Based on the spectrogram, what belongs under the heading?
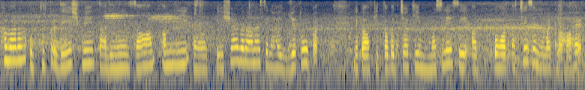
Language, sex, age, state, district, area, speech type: Urdu, female, 18-30, Uttar Pradesh, Aligarh, urban, spontaneous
